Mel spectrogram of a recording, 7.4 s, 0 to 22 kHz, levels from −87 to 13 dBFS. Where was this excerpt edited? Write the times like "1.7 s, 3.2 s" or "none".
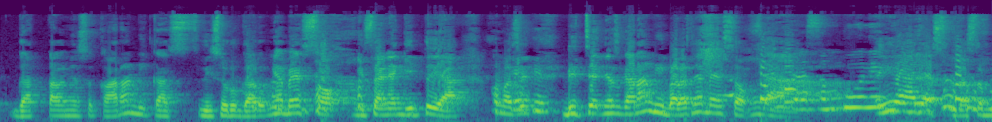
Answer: none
